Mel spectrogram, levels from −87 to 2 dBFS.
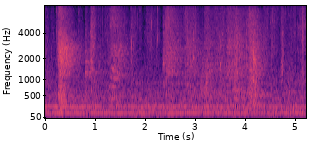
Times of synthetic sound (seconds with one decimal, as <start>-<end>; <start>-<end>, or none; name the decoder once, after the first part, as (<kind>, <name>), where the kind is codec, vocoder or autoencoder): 1.9-5.2 (vocoder, BigVGAN v2)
